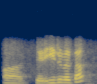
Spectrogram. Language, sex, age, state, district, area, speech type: Tamil, female, 18-30, Tamil Nadu, Sivaganga, rural, conversation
